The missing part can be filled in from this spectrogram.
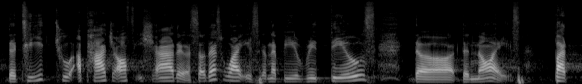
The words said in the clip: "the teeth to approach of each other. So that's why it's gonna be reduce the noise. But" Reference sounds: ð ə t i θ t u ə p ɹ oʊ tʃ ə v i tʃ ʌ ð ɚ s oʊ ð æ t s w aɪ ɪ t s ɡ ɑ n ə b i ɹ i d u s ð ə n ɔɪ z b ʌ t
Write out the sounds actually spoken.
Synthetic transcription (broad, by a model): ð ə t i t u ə p ɑ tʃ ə f i tʃ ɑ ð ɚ s oʊ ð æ t s w aɪ ɪ t s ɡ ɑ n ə b i ɹ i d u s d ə n ɔɪ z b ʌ t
